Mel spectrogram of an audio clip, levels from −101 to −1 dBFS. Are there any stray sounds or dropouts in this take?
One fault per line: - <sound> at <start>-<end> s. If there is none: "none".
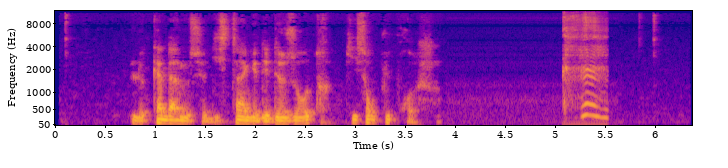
- cough at 5.1-5.5 s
